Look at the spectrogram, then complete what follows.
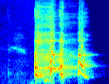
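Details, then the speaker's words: Voluntary cough manoeuvre demonstrated by a physiotherapist for post-lung-surgery secretion clearance: a faint breath, then two or three quick forceful coughs with the abdomen drawn in, not inflated. "Z öksürük iki şekilde. Ya nefes alarak öksürmemiz lazım ya nefes vererek öksürmemiz lazım."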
